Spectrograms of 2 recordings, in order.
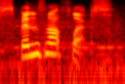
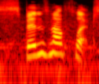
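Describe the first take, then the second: First: "Spins, not flips" said slowly, each word spaced; slow emphatic repeat. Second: Said in the usual way. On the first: Shown as a demonstration. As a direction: spell it out slowly, "not" leaning on the contrast.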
